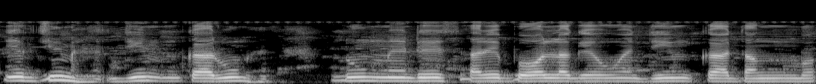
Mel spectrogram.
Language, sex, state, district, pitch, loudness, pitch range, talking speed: Hindi, male, Bihar, West Champaran, 150 Hz, -16 LUFS, 145-160 Hz, 130 wpm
